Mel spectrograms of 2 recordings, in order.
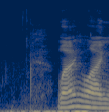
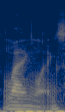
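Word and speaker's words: ylang-ylang: Lang Lang is another one, spelled Y-L-A-N-G, Y-L-A-N-G. Lang Lang's how you say it.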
